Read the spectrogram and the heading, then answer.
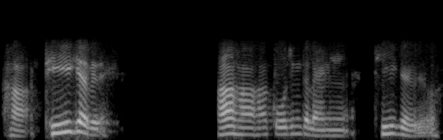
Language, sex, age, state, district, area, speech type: Punjabi, male, 18-30, Punjab, Fazilka, urban, conversation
